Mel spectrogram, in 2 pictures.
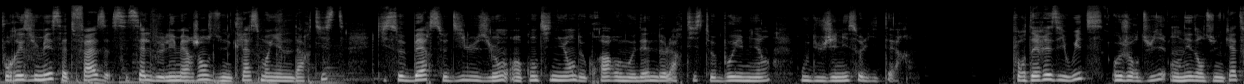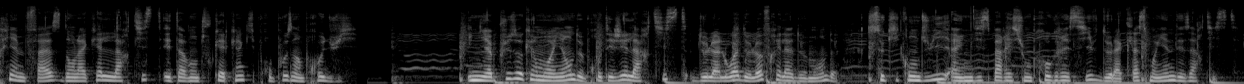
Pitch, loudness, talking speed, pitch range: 180 Hz, -27 LUFS, 190 wpm, 170-200 Hz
